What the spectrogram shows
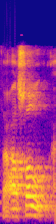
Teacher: عین وسط حلق سے صاد پر پڑھیں گے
